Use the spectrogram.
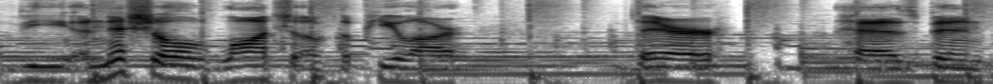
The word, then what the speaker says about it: Pilar: So Pilar in Spanish, Pilar, and that's the reason why I mispronounced it, because people weren't pronouncing it correctly in the first place.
